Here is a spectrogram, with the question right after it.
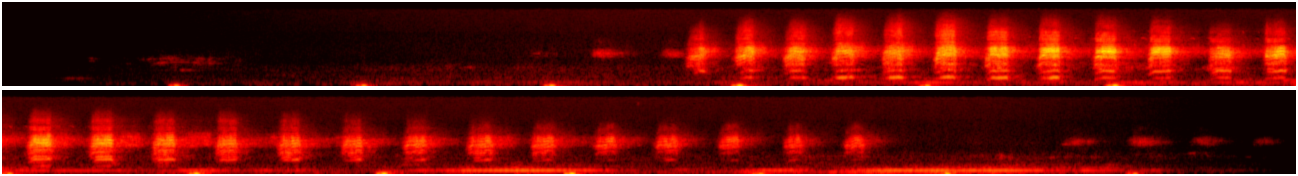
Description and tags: Mallard Duck quacking and flying away.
